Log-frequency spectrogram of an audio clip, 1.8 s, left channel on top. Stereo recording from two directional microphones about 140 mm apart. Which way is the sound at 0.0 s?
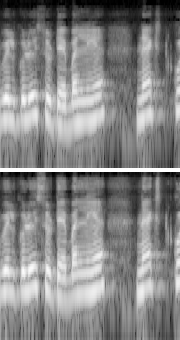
30° right (ahead or behind).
